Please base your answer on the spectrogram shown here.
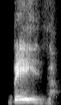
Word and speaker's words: bathe: it actually sounds like bathe baby so the e is actually not fully pronounced it is actually silent but it changes the sound of the th this is the verb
